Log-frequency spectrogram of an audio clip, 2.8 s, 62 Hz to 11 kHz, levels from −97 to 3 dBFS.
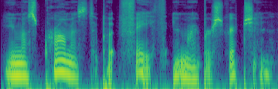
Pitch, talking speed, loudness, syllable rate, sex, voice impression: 140 Hz, 195 wpm, -18 LUFS, 4.9 syllables/s, female, feminine, middle-aged, slightly relaxed, slightly weak, clear, raspy, nasal, calm, reassuring, elegant, slightly sharp, modest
